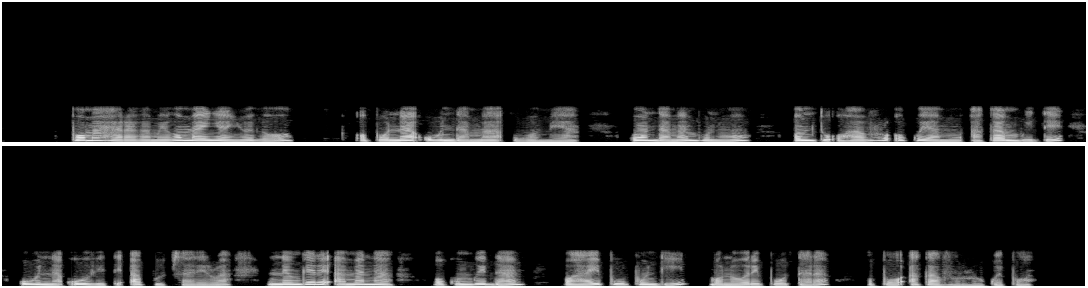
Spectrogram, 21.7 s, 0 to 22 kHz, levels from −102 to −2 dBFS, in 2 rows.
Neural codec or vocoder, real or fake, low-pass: none; real; 5.4 kHz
